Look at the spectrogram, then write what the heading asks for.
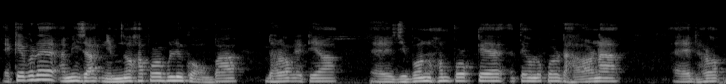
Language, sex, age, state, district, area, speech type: Assamese, male, 60+, Assam, Morigaon, rural, spontaneous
